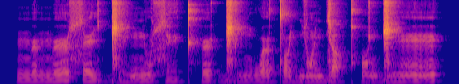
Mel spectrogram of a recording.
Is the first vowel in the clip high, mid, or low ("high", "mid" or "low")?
mid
